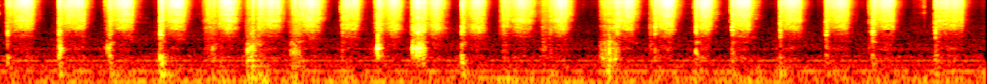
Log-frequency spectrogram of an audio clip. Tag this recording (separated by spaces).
sweeping falling cleaning broom sweep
